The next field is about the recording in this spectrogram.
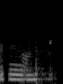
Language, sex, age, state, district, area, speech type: Assamese, female, 18-30, Assam, Dibrugarh, rural, conversation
